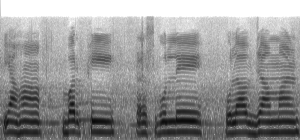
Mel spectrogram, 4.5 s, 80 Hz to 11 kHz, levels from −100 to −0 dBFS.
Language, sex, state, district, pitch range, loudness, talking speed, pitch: Hindi, female, Haryana, Jhajjar, 200-215 Hz, -13 LUFS, 65 wpm, 210 Hz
